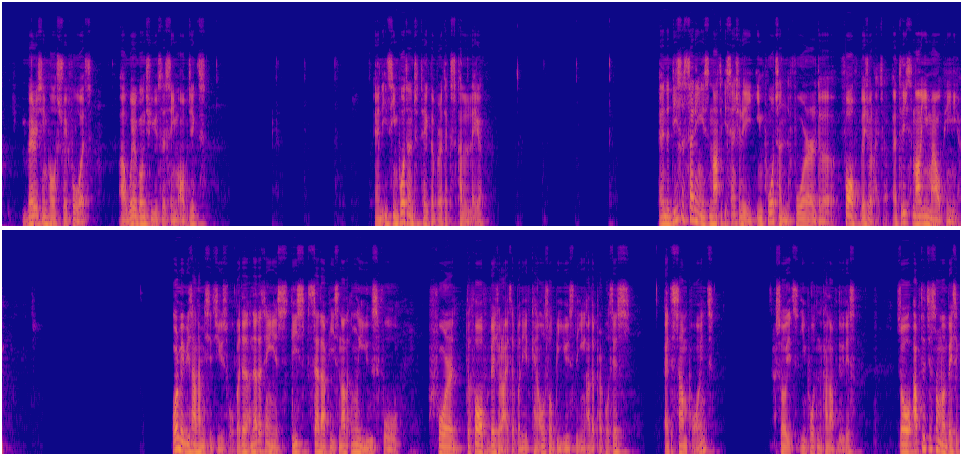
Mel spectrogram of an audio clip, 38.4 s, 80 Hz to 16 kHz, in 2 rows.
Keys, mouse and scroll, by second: 5.6 click, 11.6-32.8 drag.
